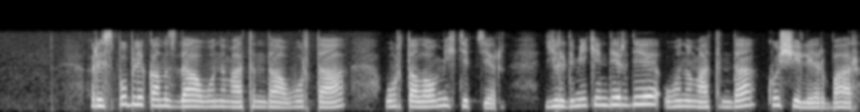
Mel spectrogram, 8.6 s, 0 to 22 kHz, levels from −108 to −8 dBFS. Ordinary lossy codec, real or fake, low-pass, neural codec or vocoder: none; real; 7.2 kHz; none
